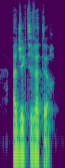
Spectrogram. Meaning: adjectivizing
- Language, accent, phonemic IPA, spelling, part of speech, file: French, France, /a.dʒɛk.ti.va.tœʁ/, adjectivateur, adjective, LL-Q150 (fra)-adjectivateur.wav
